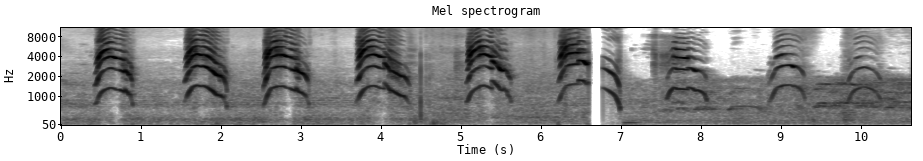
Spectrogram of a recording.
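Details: Mother cat cleaning her kittens: a series of clear arched meows repeated roughly every second and a half, bright and tonal with strong harmonics, followed by softer, higher and fainter mews toward the end, in a quiet setting.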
